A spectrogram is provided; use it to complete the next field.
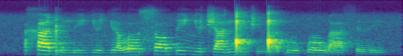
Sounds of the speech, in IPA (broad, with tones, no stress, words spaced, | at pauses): xa˦ɖu˨mi˨ ʎɨ˨ʎi˨ lˠu˦ sɔ˦pi˦ ʎɨ˦t͡ʃa˦ŋ͡ǃi˦t͡ʃ ŋ͡ǃɐ˨ɓu˦ ɓo˦wa˨ sɨ˦˨i̯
